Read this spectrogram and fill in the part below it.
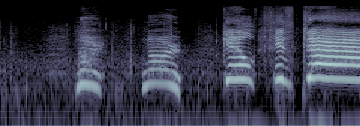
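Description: A young boy calls out loudly in long, drawn-out sung notes close by.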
